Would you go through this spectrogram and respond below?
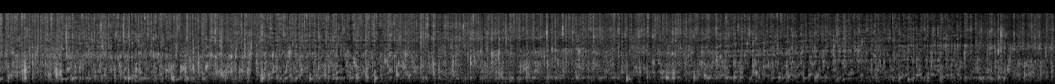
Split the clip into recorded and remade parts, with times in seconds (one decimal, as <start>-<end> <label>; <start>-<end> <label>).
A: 0.0-0.6 remade; 0.6-1.7 recorded; 1.7-2.6 remade; 2.6-4.0 recorded; 4.0-7.2 remade; 7.2-9.6 recorded; 9.6-10.6 remade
